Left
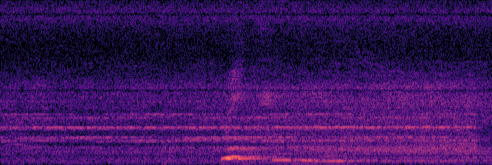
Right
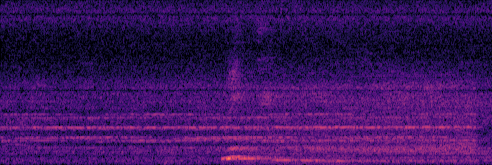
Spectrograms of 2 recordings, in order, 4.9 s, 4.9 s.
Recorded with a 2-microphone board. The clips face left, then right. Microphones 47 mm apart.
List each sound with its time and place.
2.2 s a child speaking: 20° left (ahead or behind), 9 m; by 3.5 s 15° left (ahead or behind), 8.5 m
